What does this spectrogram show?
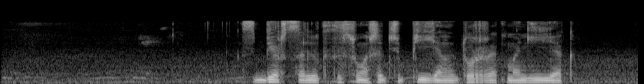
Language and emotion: Russian, angry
